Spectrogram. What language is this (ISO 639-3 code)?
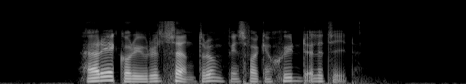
swe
